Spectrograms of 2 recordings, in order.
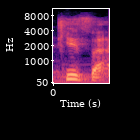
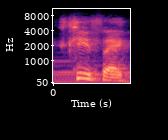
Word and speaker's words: P'Khisa: Mr. Wafula his, Khisa. I guess the P is silent. – Yeah, it is Khisa. Khisa. – Khisa, Khisa.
